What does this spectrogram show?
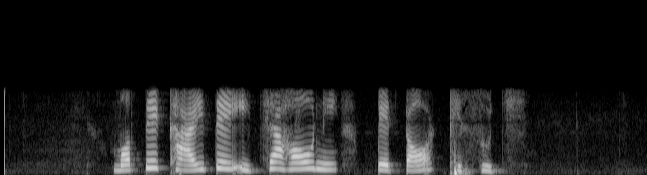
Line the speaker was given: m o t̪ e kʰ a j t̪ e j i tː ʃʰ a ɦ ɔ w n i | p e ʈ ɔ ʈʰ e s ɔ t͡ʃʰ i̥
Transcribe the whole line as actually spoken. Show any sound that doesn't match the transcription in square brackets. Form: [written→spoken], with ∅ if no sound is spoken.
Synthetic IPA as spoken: m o t̪ e kʰ a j t̪ e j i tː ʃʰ a ɦ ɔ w n i | p e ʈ ɔ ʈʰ e s [ɔ→u] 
